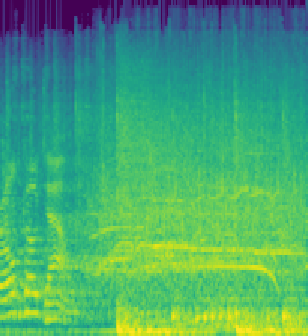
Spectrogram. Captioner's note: cheering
